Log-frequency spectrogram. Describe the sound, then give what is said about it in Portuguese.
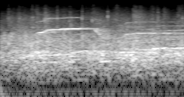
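A crowd claps steadily and loudly as Mayor Fábio Miranda arrives at an event, a dense, continuous wash of applause with faint whistles or cheers rising over it, mixed with murmuring voices. “recebendo os aplausos.”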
